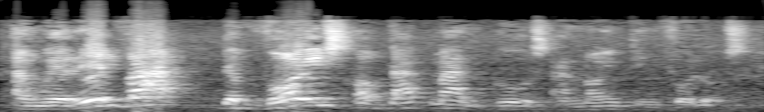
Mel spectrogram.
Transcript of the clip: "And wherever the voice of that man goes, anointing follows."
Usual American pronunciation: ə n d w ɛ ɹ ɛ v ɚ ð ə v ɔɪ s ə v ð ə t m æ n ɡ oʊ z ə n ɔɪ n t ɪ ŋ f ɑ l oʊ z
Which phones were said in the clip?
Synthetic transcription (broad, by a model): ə n w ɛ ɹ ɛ v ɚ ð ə v ɔɪ s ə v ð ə t m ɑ n ɡ oʊ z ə n ɔɪ n t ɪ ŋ f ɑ l oʊ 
